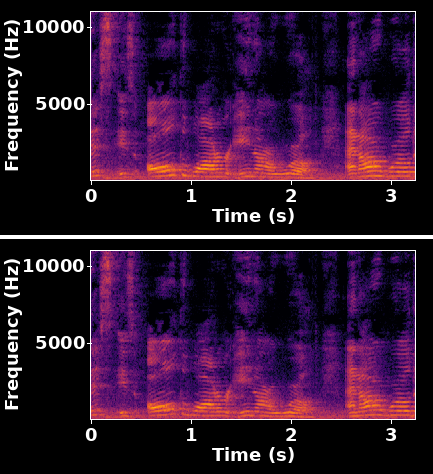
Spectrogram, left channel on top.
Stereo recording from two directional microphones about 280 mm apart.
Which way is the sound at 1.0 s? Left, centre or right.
Centre.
